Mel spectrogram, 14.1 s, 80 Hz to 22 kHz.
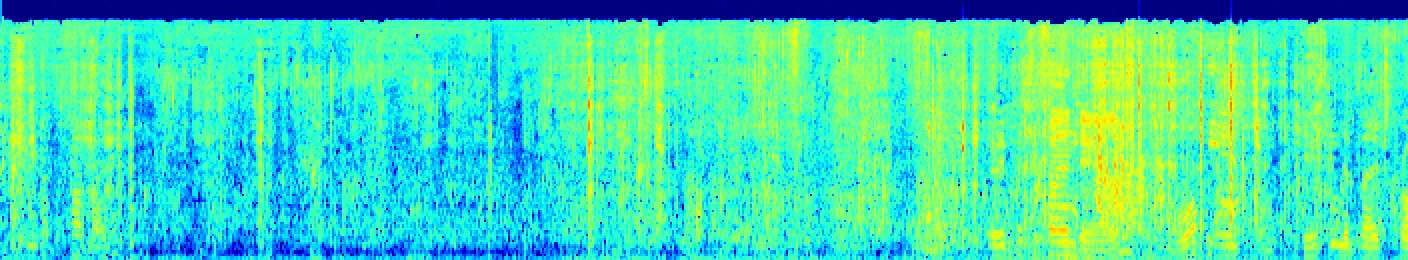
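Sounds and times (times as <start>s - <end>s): wind rumbling on microphone: 5.4s - 14.0s.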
